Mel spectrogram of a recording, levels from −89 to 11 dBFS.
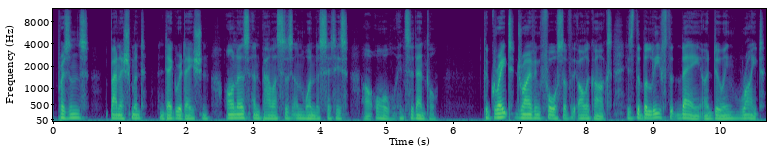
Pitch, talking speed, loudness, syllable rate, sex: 95 Hz, 155 wpm, -23 LUFS, 5.6 syllables/s, male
